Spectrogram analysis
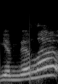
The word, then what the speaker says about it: Yamila: in the meantime welcome welcome um and also pronouncing your name is it yamila or yamila or you got it the first time you can say that yamila franco okay perfect of course yes no not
